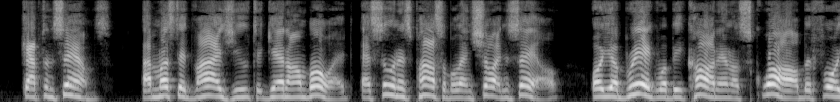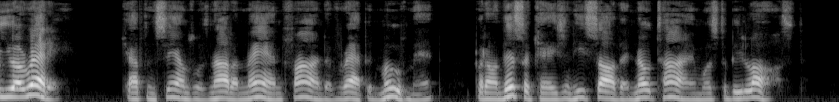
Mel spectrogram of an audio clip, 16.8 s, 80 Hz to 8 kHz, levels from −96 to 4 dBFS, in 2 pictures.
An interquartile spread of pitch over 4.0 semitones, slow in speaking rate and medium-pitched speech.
No: average, 5.1 semitones; average, 190 wpm; medium, 165 Hz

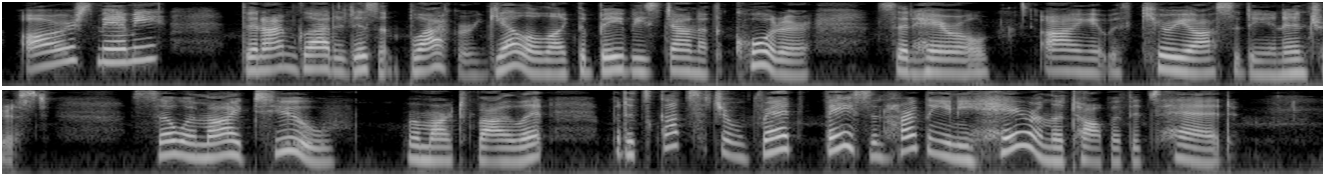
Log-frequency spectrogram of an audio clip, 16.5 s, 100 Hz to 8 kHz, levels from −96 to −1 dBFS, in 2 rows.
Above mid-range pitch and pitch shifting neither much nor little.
No: high, 225 Hz; wide, 5.8 semitones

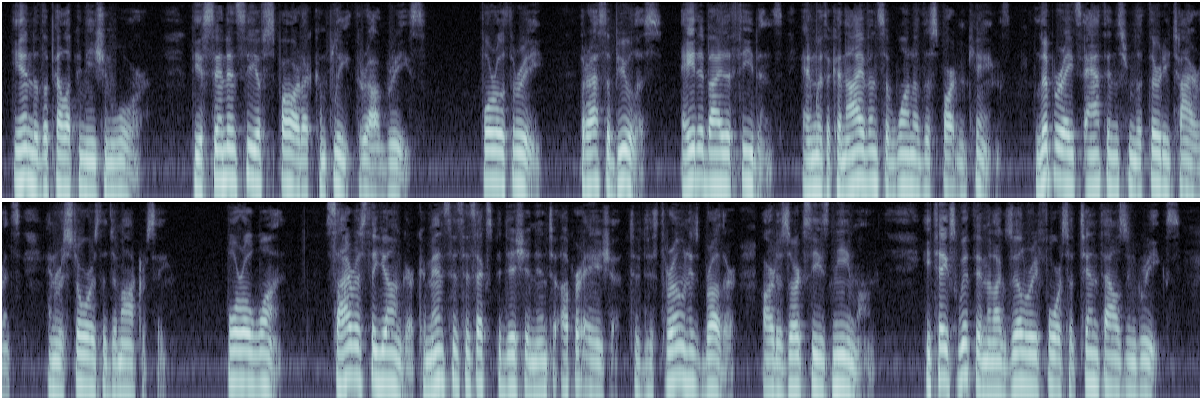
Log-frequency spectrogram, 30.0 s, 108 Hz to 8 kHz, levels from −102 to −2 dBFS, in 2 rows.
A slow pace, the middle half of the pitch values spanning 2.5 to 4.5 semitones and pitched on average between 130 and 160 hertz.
Yes: slow, 130 wpm; average, 3.3 semitones; low, 135 Hz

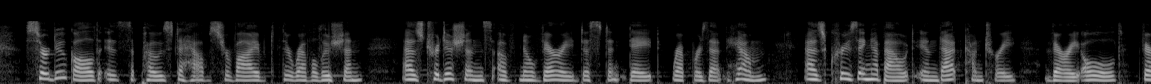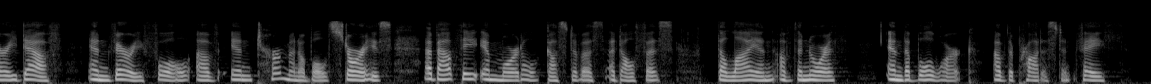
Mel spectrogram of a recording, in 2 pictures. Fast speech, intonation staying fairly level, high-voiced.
No: slow, 135 wpm; narrow, 2.2 semitones; high, 195 Hz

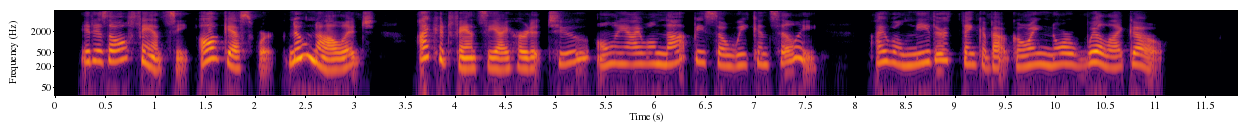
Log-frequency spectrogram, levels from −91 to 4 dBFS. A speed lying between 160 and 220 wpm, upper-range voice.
Yes: average, 180 wpm; high, 240 Hz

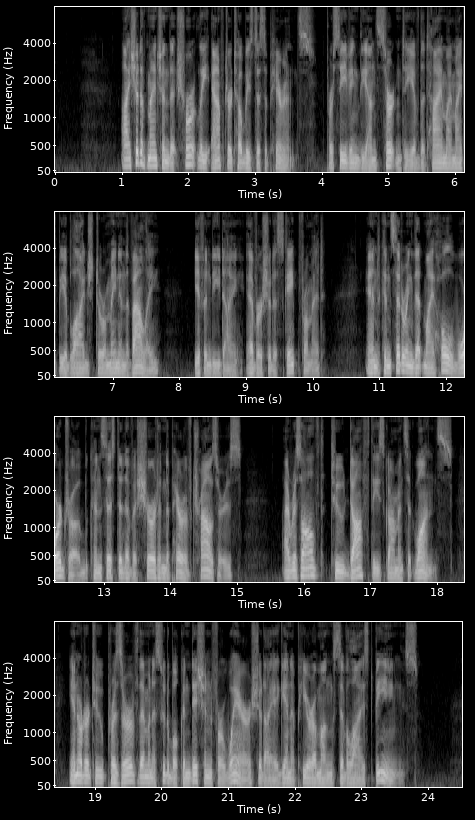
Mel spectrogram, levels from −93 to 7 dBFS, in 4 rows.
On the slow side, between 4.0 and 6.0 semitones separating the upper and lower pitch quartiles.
No: average, 180 wpm; average, 4.6 semitones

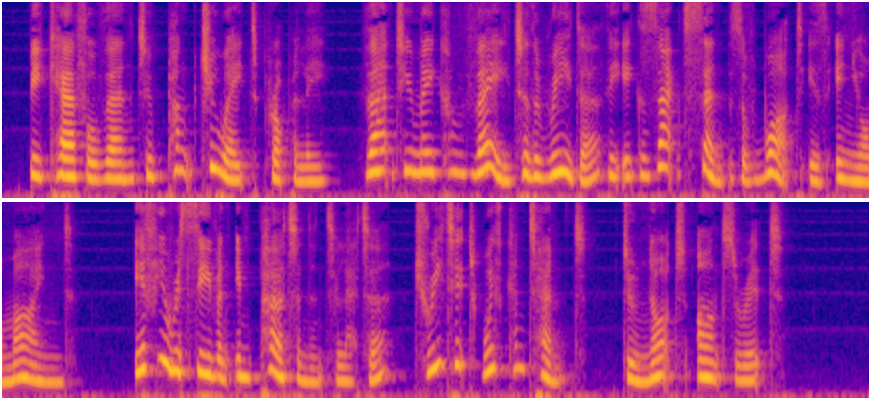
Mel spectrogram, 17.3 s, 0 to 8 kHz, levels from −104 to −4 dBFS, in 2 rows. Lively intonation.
Yes: wide, 6.1 semitones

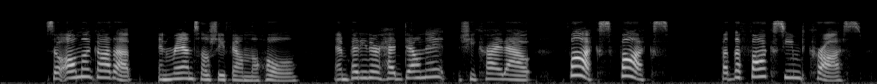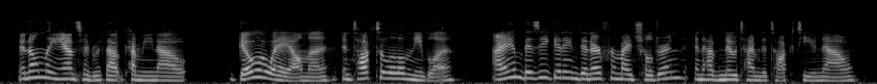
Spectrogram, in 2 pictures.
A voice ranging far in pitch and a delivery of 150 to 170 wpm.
No: wide, 6.6 semitones; average, 200 wpm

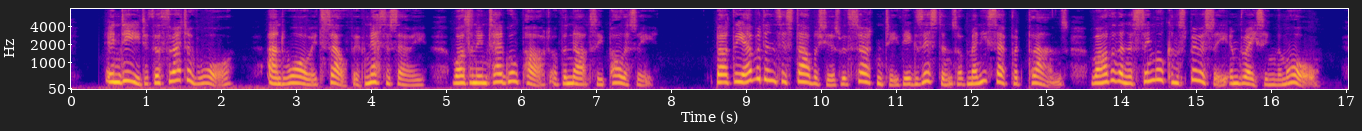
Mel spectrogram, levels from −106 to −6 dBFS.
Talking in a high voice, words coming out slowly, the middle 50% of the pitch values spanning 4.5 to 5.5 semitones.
Yes: very high, 250 Hz; slow, 125 wpm; average, 5.2 semitones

